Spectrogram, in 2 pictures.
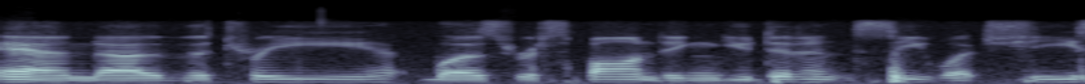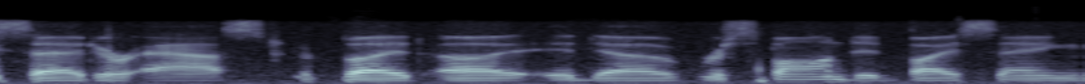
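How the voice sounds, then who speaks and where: A man's medium-pitched voice at a moderate pace with fairly even intonation. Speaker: horror author. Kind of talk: casual chat. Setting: Skype call.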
